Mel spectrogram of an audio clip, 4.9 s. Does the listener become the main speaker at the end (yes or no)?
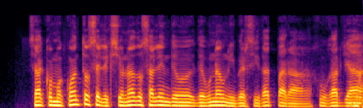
yes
